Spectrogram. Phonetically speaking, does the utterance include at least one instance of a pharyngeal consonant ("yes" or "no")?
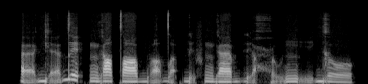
yes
